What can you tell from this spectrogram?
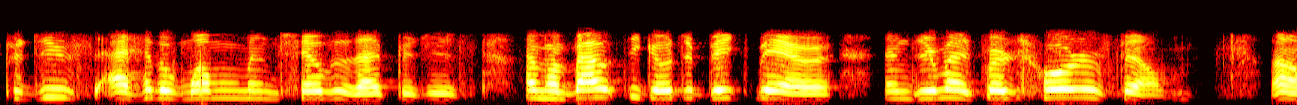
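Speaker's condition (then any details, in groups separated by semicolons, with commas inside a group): Cerebral palsy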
